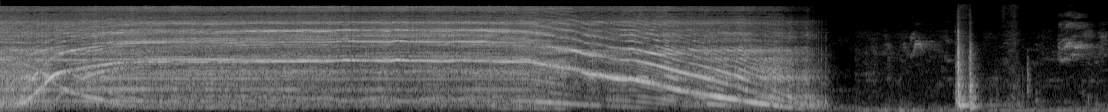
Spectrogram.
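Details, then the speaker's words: Old gear-driven electric grass trimmer (no belt) spins up to a loud, steady, high-pitched howling whine that falls away on coast-down; motor and brushes fine. "เพราะว่าแกตัดแล้วเสียงมันดังวิ๊ดวิ่วเสียงหอนมันดังตลอดนะฮะ"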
